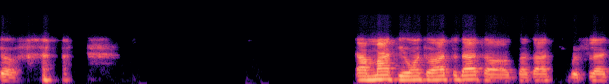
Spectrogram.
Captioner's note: chuckles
